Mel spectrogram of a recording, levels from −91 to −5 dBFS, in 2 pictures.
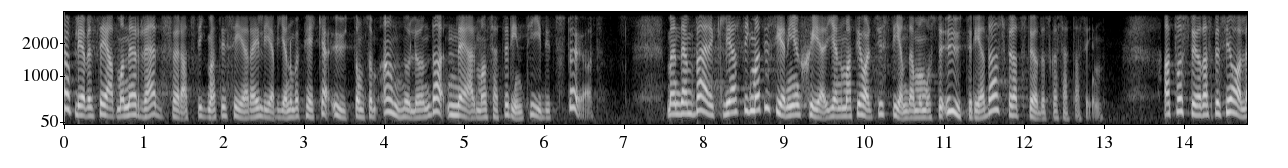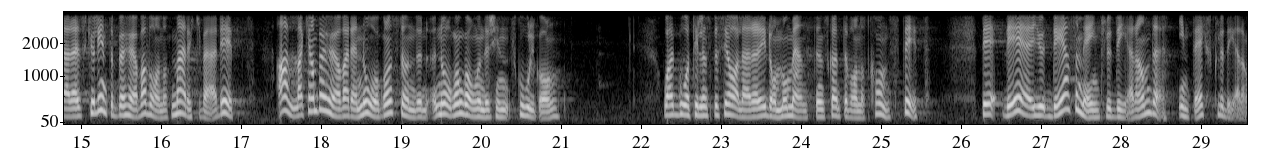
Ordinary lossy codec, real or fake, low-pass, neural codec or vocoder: none; real; 3.6 kHz; none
